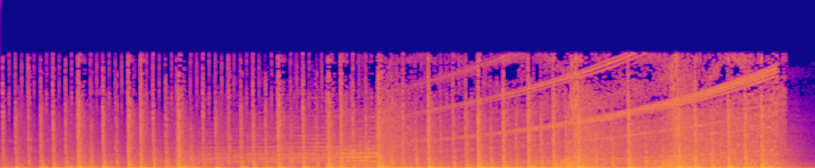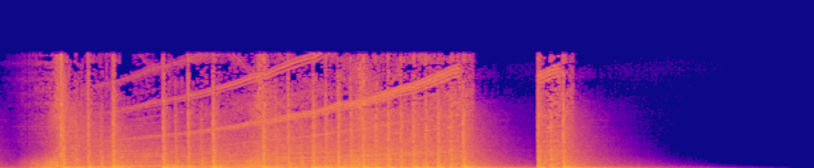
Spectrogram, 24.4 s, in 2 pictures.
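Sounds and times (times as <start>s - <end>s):
percussion: 0.0s - 22.4s
sound effects: 2.6s - 21.3s.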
